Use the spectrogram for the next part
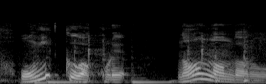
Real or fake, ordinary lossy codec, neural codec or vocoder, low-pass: real; MP3, 32 kbps; none; 7.2 kHz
